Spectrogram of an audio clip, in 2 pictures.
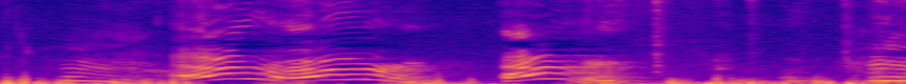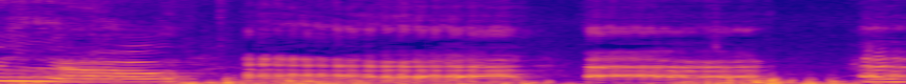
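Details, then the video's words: A pet dog being coached indoors to say hello makes two quick wavy, sing-song yowls, then a longer drawn-out moan, overlapping the owner's speech and a humming fan. "Talking Dog"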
